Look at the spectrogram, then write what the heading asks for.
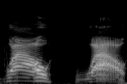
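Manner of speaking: loud, amazed wows; too loud. Real, not acted. Commentator stunned by the big finish, loud amazement. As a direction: belt out real amazement. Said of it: "I'm getting too loud on the microphone".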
